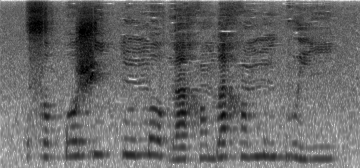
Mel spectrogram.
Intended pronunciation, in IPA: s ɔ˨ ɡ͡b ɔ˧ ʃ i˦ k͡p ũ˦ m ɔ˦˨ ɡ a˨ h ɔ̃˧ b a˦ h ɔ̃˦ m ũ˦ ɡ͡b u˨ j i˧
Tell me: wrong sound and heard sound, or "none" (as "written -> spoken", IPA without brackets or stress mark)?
u˨ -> u˦˨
